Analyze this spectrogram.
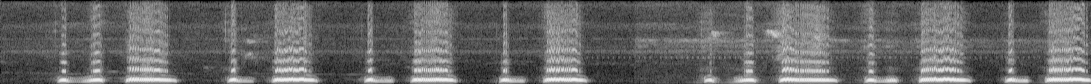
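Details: Morning lure calls from a decoy spotted dove: around six loud coo phrases, each a short undulating note followed by a longer coo, in two runs separated by a brief gap.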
